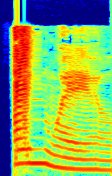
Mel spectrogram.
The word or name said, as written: inwale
